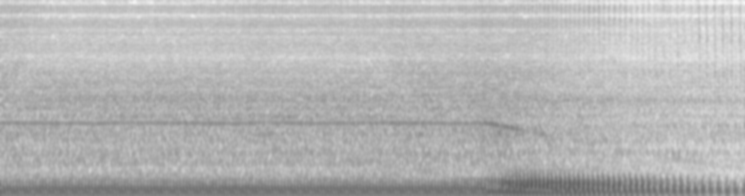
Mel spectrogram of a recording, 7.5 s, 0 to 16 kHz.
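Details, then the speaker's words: Briggs & Stratton Elite Series generator (model 030471-01), stored 5+ years, retested after brush cleaning while warming up: steady no-load drone, then speed swells and sags; slower than set and hunting. "You know, we still get good power output, but the engine speed's a little slower than I would have expected given what I'd set it to earlier. That's the first thing. The second thing is that it is hunting a bit, and I didn't notice that before."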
